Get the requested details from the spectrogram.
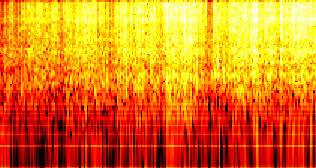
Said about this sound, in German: Nun decke ich den Teig mit einem frischen Geschirrtuch zu.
